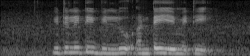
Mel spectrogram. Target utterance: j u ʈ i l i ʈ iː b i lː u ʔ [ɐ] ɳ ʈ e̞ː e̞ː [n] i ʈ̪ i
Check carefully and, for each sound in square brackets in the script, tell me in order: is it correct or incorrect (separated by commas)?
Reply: correct, incorrect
